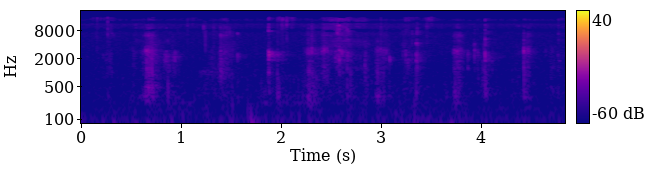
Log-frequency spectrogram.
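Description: Faint chewing of a mouthful of crispy chicken burger: soft, irregular crunches and small mouth clicks.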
